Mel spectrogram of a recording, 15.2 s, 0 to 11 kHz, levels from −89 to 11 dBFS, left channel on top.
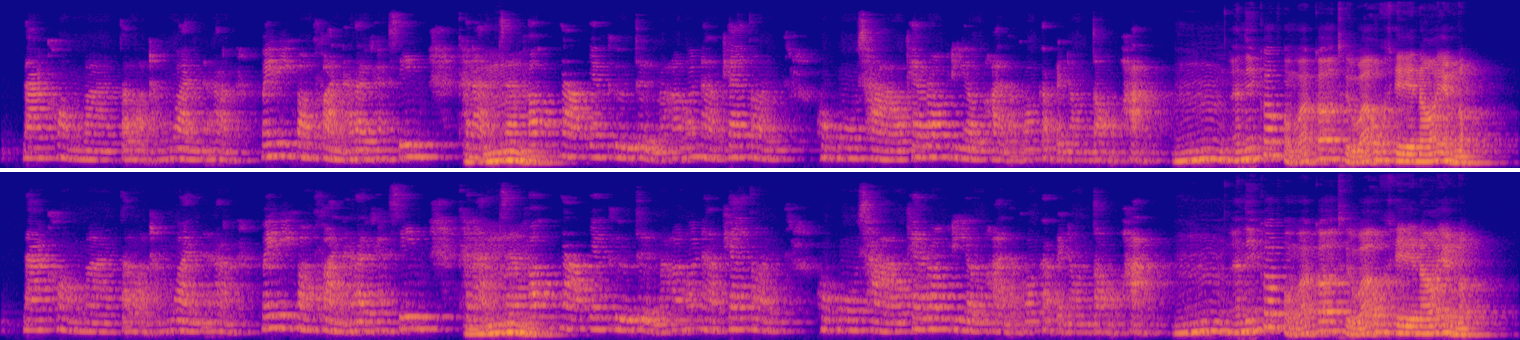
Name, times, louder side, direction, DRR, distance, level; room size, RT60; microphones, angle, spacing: voice 1, 0.2-11.4, left 1 dB, 50° left, -5 dB, 0.8 m, -27 dB
voice 2, 4.6-5.3 11.7-14.6, left 1 dB, 15° left, 0 dB, 0.3 m, -20 dB
2.4 x 2.1 x 3.0 m, 0.98 s
head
